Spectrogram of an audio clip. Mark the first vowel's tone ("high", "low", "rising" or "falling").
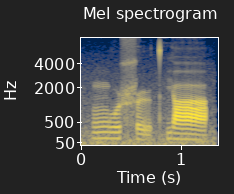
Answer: high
